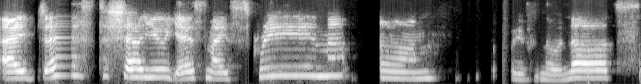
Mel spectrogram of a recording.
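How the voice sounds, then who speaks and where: Speaking very slowly with lively intonation, a woman uses a high pitch and has a non-native accent. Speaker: learning consultant, former teacher. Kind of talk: online tutorial presentation. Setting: video call webinar. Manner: hesitant, many fillers.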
